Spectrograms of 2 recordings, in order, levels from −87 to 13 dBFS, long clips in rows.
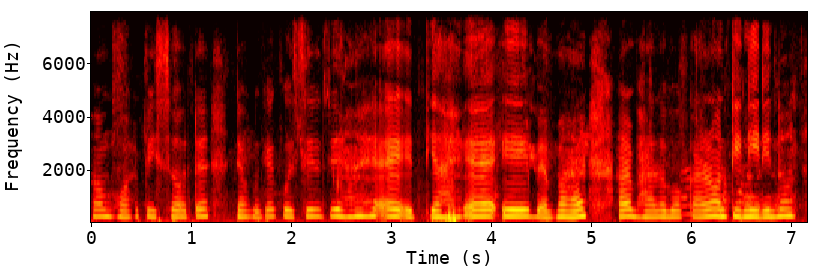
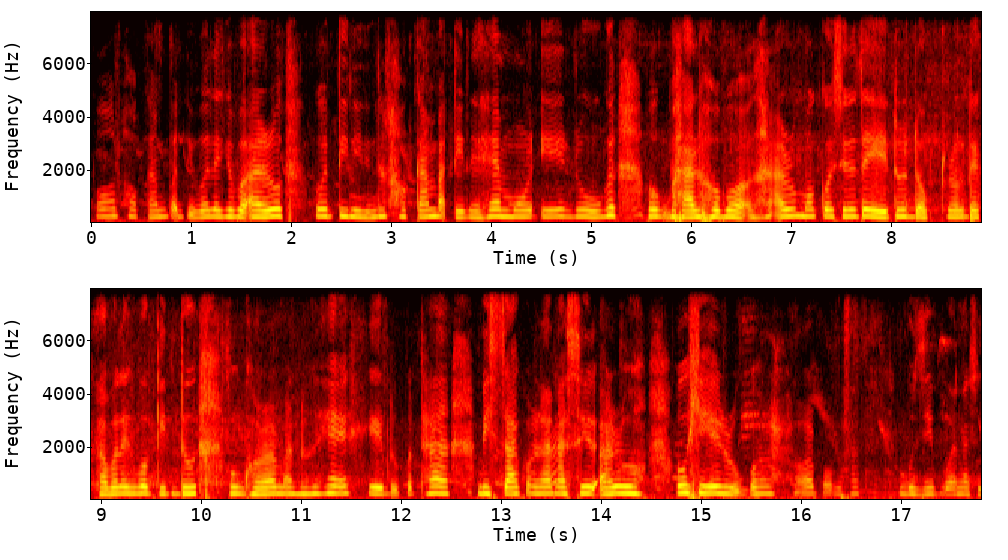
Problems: none marked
